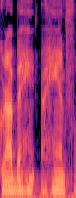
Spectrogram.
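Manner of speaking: usual speaking voice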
